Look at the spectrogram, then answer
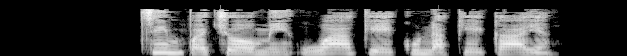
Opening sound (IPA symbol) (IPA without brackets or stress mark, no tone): t͡s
